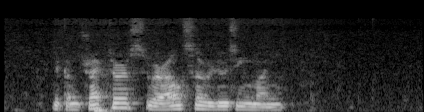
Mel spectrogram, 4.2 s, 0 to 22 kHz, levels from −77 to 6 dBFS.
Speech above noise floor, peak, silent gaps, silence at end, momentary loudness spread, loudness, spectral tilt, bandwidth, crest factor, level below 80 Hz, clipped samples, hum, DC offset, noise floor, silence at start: 36 dB; -2 dBFS; none; 1.4 s; 8 LU; -17 LUFS; -7.5 dB/octave; 11.5 kHz; 16 dB; -34 dBFS; under 0.1%; none; under 0.1%; -52 dBFS; 0.5 s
